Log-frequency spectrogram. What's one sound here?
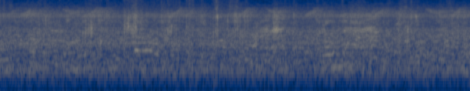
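Dry leaves rustle and crackle under a small monkey's steps.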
